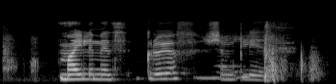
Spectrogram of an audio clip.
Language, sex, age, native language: Icelandic, male, 10, Icelandic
